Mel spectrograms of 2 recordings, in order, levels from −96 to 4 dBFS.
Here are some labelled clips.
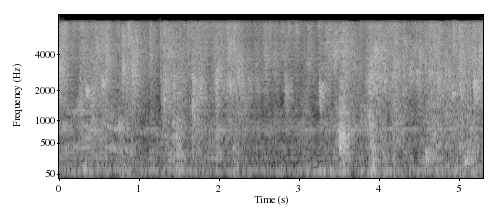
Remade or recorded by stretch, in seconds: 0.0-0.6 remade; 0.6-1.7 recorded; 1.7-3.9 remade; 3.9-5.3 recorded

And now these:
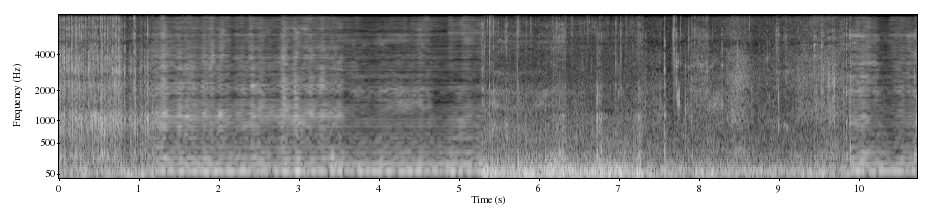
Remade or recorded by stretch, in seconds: 0.0-1.2 recorded; 1.2-5.3 remade; 5.3-9.9 recorded; 9.9-10.7 remade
